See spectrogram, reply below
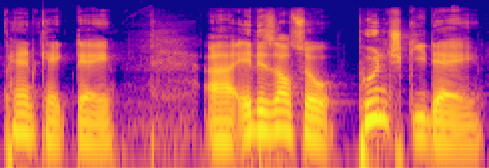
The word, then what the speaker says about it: paczki: That is how you say that word, but that is not how it is spelled to my brain. Or it's spelled differently than how it's pronounced, because it's a Polish word. It is spelled P-A-C-Z-K-I. Punchki.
